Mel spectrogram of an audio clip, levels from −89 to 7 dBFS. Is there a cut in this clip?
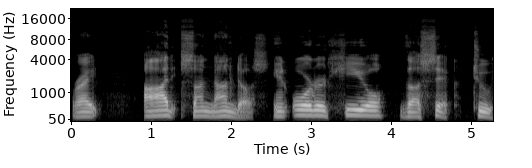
yes; 3 cuts; at 1.4 s, 2.5 s, 3.2 s

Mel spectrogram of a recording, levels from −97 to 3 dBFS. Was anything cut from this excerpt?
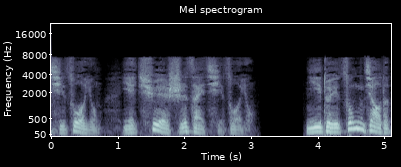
no; 0 cuts

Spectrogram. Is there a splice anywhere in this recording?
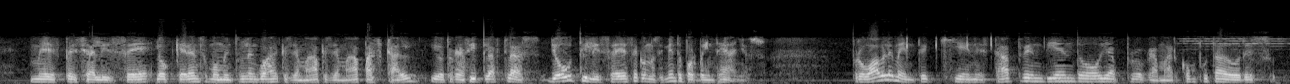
yes; 3 cuts; at 1.6 s, 3.2 s, 4.6 s

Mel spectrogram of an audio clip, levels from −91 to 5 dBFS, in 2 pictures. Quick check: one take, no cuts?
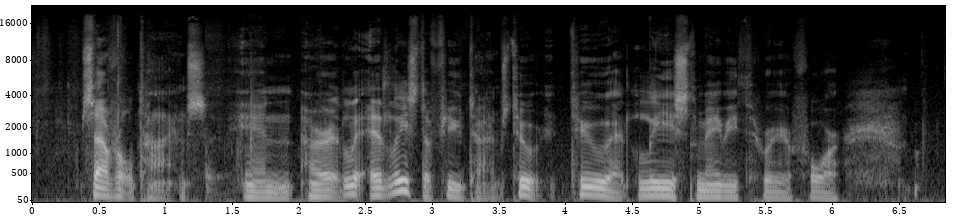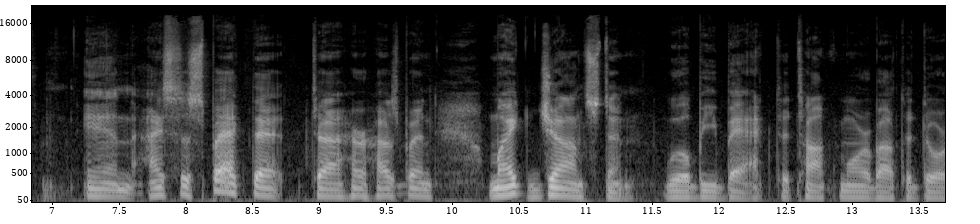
yes; 0 cuts

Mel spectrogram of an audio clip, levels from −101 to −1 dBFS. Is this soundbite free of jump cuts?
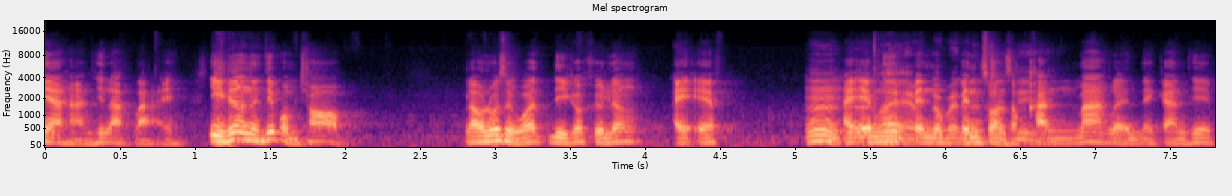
yes; 0 cuts

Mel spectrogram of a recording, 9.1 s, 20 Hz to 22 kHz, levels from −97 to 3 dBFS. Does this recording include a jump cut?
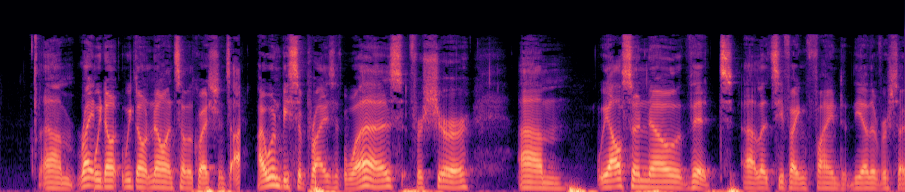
yes; 6 cuts; at 0.9 s, 1.3 s, 1.9 s, 2.4 s, 3.4 s, 6.0 s

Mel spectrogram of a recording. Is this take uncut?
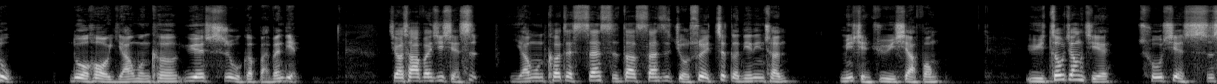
yes; 0 cuts

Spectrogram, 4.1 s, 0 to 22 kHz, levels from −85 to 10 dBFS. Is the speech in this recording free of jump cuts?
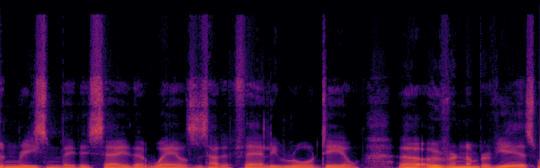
yes; 0 cuts

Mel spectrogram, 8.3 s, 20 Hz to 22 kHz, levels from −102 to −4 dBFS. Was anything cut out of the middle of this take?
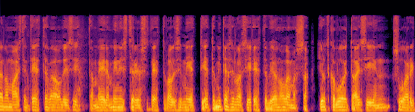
yes; 2 cuts; at 5.0 s, 6.3 s

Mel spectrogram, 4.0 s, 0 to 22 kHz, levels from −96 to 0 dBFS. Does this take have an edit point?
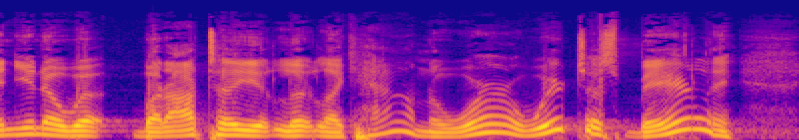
no; 0 cuts

